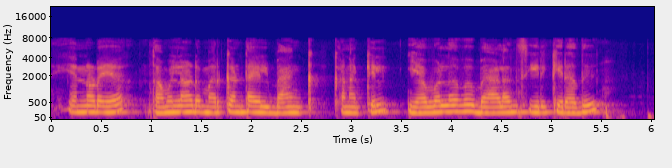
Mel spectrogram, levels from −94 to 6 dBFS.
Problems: none marked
